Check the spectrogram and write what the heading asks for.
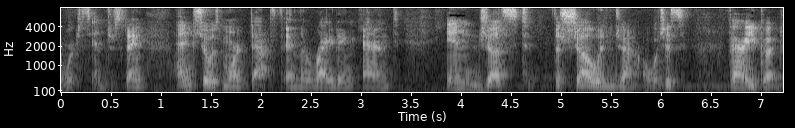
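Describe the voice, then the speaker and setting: A man's voice: medium pitch, sharp tone, slight background noise. A young man giving a casual spoken review of a TV season, rambling with restarts and fillers. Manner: rambling, repeats himself with many restarts and uh fillers. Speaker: TV show reviewer.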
